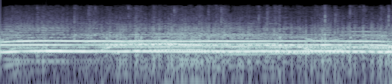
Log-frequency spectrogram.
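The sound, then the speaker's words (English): A crowd cheers loudly and without pause, its shouts and whoops merging into a dense, sustained roar. “Give a huge round of applause for the Suicide Girls.”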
